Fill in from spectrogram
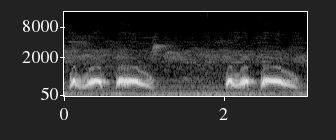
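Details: ["Spotted dove decoy cooing in 'giọng đồng' voice to excite wild doves and decoy birds. Two paired coos, the first note of each wavering, the second long and falling, low and mellow."]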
